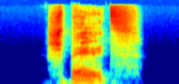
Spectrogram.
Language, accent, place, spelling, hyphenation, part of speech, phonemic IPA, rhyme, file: German, Germany, Berlin, Spelz, Spelz, noun, /ʃpɛlt͡s/, -ɛlt͡s, De-Spelz.ogg
- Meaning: spelt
